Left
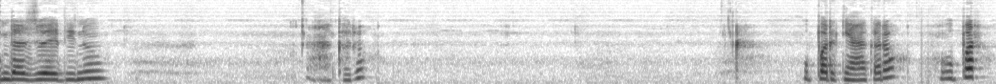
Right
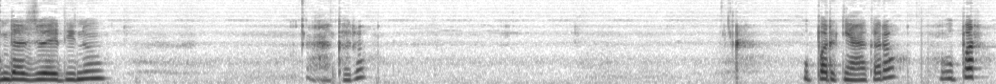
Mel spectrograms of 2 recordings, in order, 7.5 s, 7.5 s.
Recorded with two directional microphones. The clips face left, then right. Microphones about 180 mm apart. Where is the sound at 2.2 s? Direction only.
5° right (ahead or behind).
